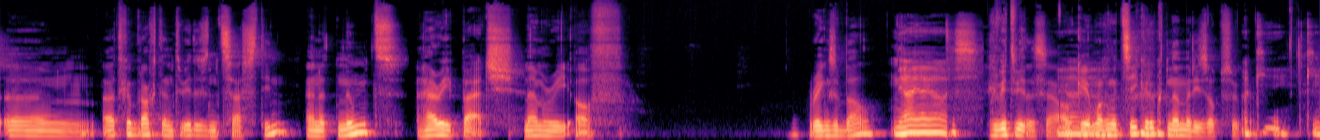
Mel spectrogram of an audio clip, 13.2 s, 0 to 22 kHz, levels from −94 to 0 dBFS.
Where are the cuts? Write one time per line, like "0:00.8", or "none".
0:03.0
0:04.1
0:05.2
0:09.5
0:09.8
0:10.2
